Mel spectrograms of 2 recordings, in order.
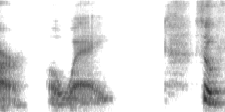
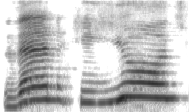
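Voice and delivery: usual speaking voice

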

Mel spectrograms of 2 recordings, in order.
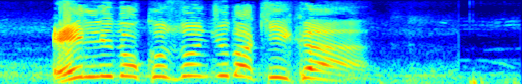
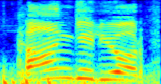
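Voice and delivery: ordinary talk

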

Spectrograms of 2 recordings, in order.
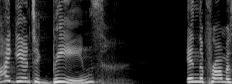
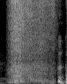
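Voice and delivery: breathy disgusted gasp; 6 dB quieter than usual. Retold or imitated. Reaction to stinky vapor.

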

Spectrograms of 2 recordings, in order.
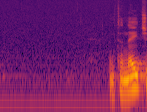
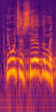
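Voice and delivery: high, amazed lead-in; incredulous rhetorical question; 14 semitones higher, 4 dB louder, much faster than usual. Real, not acted. Preacher asking the congregation what she said, incredulous. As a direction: raise it up as if still astonished. Building up to her reply.

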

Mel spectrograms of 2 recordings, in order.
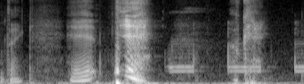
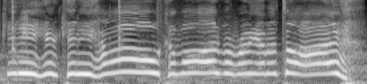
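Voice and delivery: high, loud frantic call to the cat; 10 dB louder than usual. Real, not acted. Streamer calling the kitty while fleeing, high and loud.

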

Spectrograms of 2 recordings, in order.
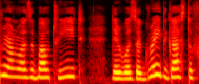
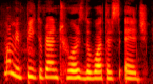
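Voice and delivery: usual speaking voice

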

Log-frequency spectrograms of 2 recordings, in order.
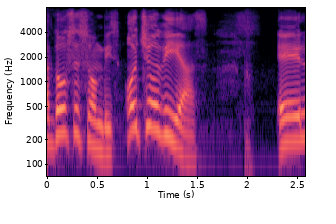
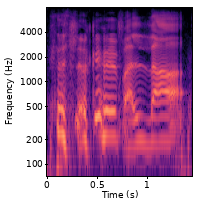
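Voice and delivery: normal talking voice

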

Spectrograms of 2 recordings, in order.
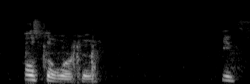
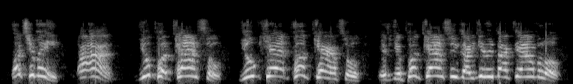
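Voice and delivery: higher, louder clerk voice, speeding up at the end; mock demanding clerk; 9 semitones higher, 4 dB louder than usual. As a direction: badger him like the clerk. Clerk demanding envelope, retold.

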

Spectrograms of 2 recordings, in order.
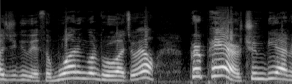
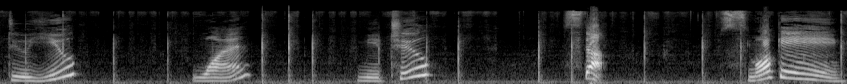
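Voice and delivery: very slow, long pauses between words; separated words, spaced out for learners; 3 semitones lower, much slower than usual. Shown as a demonstration. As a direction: dictate it one chunk at a time. Breaks example down word by word.

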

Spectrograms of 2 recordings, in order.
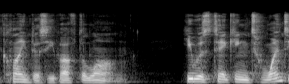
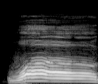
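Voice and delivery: loud, drawn-out, higher call; calling a halt; 4 semitones higher, 5 dB louder than usual. A narrator's reading. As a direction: rein in a big engine with your voice. Driver calls engine to halt.

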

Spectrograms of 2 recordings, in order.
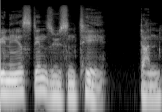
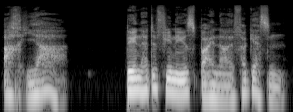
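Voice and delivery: usual speaking voice

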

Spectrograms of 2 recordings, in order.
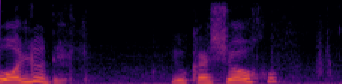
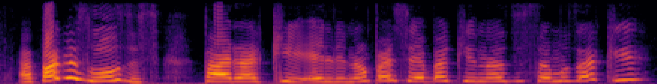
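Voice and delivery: plain reading voice

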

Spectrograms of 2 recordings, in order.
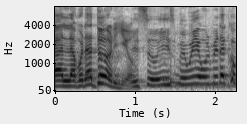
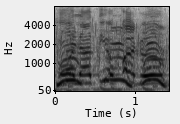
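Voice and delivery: high, loud, mocking hello; gleeful taunting greeting; 8 semitones higher, 6 dB louder than usual. Greeting Paco, who is kidnapped in the laboratory, gleeful taunt. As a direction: crow a hello at your prisoner.

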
